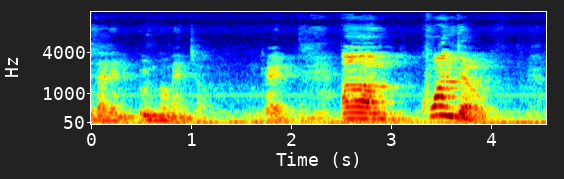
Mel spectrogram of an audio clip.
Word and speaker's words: cuando: Cuando. Cuando means when. Okay, so cuando. Cuando is when. Cuanto. And here's where pronunciation becomes important because one's a D, one's a T.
